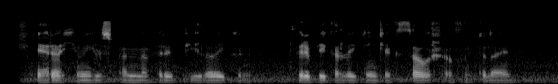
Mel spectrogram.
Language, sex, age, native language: Icelandic, male, 20-29, Polish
